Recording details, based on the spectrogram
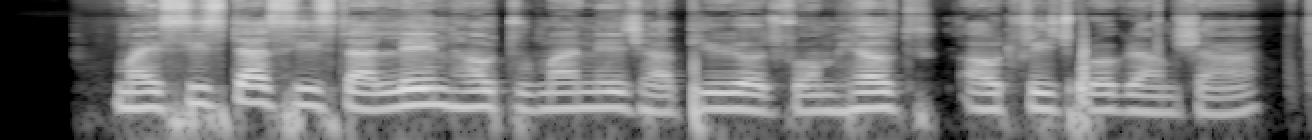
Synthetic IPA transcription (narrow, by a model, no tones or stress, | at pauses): majsistasistalɛ̃nɦawtumaned͡ʒhapiɹiɔdfɹɔ̃mɦɛlt̪aʊtʰɹit͡ʃpɹoɡɹãmʃa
